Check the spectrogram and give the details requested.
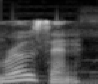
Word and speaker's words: Rosen: the common last name Rosen which is usually pronounced with a voice consonant z sound in English this itself probably comes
